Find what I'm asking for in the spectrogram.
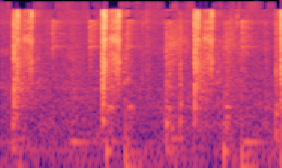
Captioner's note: shutter clicking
